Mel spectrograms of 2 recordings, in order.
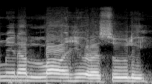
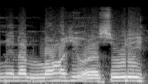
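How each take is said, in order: Both takes have the same delivery.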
